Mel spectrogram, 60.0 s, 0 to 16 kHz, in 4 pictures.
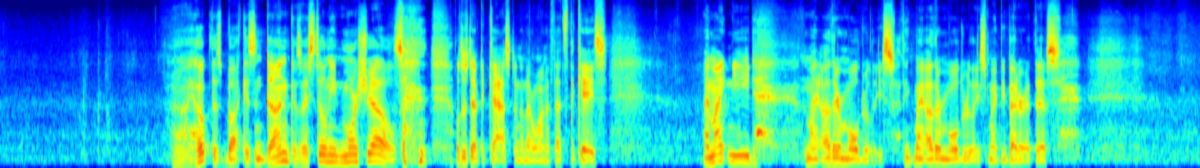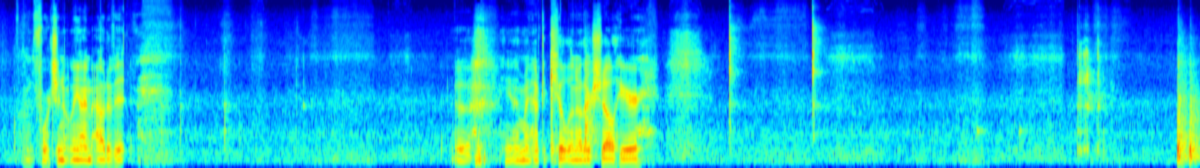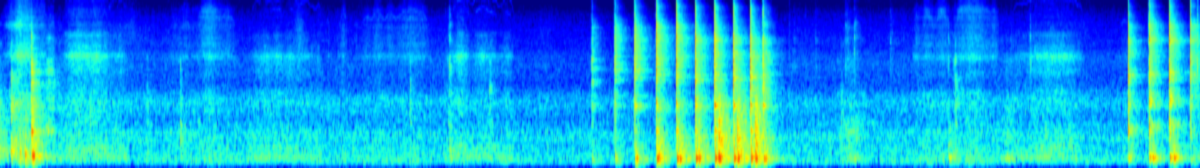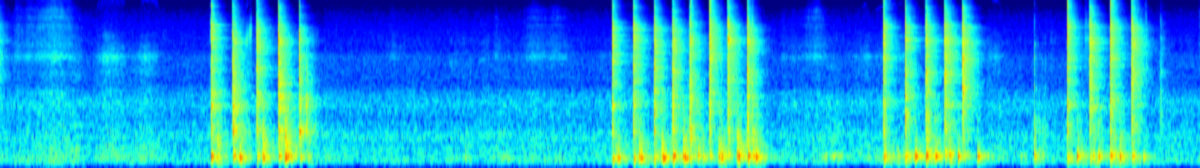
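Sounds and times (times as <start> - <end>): hammer tapping screwdriver: 44.1 - 45.1, 52.7 - 54.5, 56.0 - 57.4, 58.4 - 59.5.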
